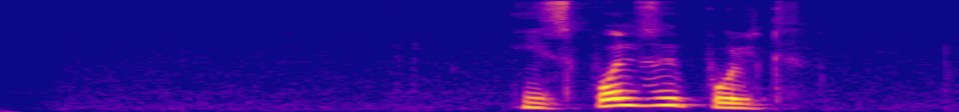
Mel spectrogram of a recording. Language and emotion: Russian, neutral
